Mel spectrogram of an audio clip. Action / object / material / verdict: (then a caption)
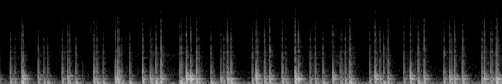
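tap / wooden tabletop / wood / none. Both hands fast-tap short fingernails on a flat, solid wooden tabletop. The result is a rapid, uneven stream of dull, knocking taps with a low, woody body and very short decay, bunched into quick flurries with brief gaps.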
